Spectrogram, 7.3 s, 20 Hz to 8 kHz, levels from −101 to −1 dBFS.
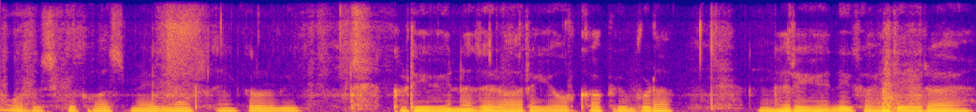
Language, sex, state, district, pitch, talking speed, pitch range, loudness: Marwari, male, Rajasthan, Nagaur, 135 Hz, 115 wpm, 135-145 Hz, -16 LUFS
